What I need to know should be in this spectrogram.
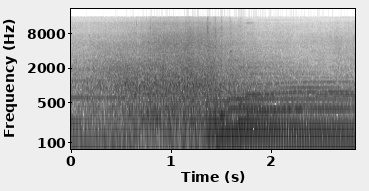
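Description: A whale blows a loud breath through its blowhole.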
